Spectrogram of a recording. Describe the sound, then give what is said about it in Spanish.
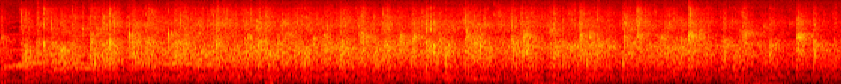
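A crowd applauds steadily, a dense, continuous wash of many hands clapping at an even loudness throughout, with no voices standing out. “Ustedes me escuchan y me aplauden y yo me, me engolosino y sigo.”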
